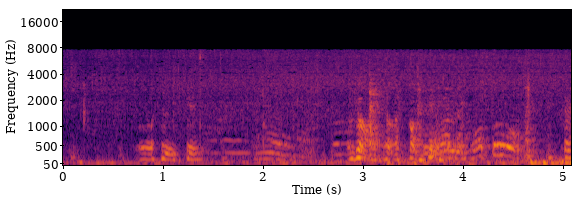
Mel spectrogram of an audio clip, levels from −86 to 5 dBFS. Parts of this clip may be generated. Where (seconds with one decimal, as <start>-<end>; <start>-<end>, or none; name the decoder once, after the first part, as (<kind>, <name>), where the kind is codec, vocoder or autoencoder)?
0.4-0.9 (vocoder, WaveNeXt); 3.1-4.6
